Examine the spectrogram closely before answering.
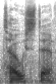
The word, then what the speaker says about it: Towcester: Like Leicester, Bicester, Towcester. So it's actually spelled Towcester, but it's pronounced Towcester.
